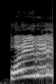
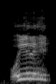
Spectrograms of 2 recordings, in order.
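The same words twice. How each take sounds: First: Much higher, rising command to go; sharp plea. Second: Much softer, almost breathed away; soft send-off. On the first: Girl cries out to the boy to go away. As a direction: push him away with a cry. Sending him away, repeated. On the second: Girl softly tells the boy to go away. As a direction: let it die on the lips. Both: Acted.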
